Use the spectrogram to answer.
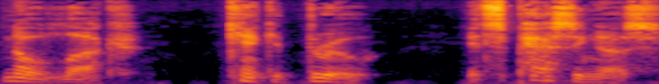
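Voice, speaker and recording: Putting on a gruff, growling character voice, a man speaks at a fairly slow pace and medium pitch in a very clean recording with a silent background. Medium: read story.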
